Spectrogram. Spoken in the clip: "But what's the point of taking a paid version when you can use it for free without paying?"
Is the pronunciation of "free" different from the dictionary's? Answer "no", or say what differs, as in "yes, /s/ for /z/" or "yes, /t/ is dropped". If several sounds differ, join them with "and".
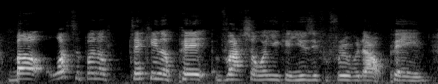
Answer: no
